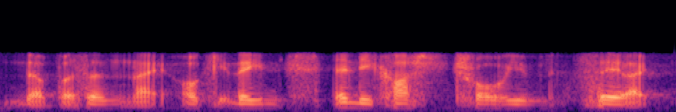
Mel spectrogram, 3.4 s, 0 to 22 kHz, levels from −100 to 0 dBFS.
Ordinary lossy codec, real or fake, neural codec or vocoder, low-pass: none; real; none; 3.6 kHz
